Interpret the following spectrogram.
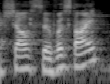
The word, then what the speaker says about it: Shel Silverstein: By any chance, have you read anything by Shel Silverstein? I pronounced it correctly, holy shit.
